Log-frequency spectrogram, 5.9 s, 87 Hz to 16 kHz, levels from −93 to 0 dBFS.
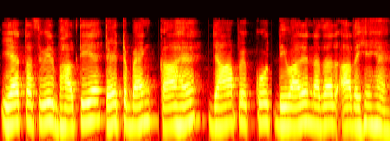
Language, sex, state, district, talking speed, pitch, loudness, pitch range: Hindi, male, Uttar Pradesh, Budaun, 165 wpm, 165 Hz, -15 LUFS, 160-180 Hz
